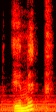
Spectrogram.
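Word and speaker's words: אמת: Se dice emet. Emet. Lo he escuchado incluso como nombre. Se escribe alf mem t tres letras y significa verdad.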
